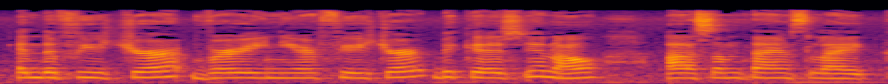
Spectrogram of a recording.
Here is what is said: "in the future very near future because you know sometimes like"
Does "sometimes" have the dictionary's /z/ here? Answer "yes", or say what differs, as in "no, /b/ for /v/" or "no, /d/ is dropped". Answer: no, /s/ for /z/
